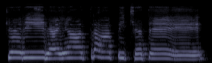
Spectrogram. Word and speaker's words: शरीरयात्रापि: Ma'am, In English, we write S, but actually, in that sa will be pronounced as two. Only one sa is normal. Other sa is pronounced as sha only.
